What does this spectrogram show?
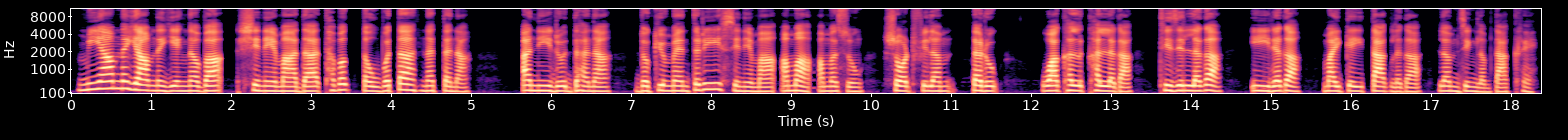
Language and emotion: Manipuri, neutral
